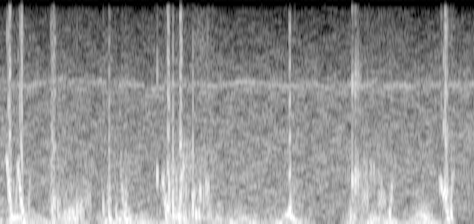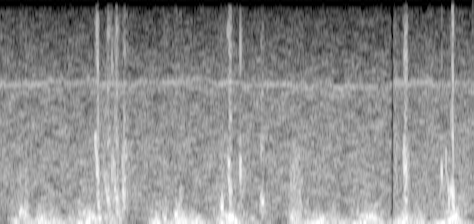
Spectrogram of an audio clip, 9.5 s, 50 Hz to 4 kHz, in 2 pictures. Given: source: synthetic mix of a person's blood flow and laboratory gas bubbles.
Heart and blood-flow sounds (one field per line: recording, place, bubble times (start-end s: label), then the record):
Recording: Doppler ultrasound of blood flow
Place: precordium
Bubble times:
0.06-0.33 s: bubbles
0.51-0.93 s: bubbles
1.02-1.33 s: bubbles
1.55-2.17 s: bubbles
2.88-2.96 s: bubbles
3.50-3.97 s: bubbles
4.38-4.58 s: bubbles
4.94-5.05 s: bubbles
5.68-6.09 s: bubbles
6.38-6.44 s: bubbles
6.48-6.59 s: bubbles
6.93-7.21 s: bubbles
7.34-7.41 s: bubbles
7.64-7.78 s: bubbles
8.76-8.97 s: bubbles
9.13-9.38 s: bubbles
From the record:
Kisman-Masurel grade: 243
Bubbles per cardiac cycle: several, 3 to 8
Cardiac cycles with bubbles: 100%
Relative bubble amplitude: loud (0.450 to 0.775)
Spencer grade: 3 (all of the cardiac periods contain showers or single bubble signals, but not dominating or overriding the cardiac motion signals)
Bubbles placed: anywhere in the cardiac cycle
